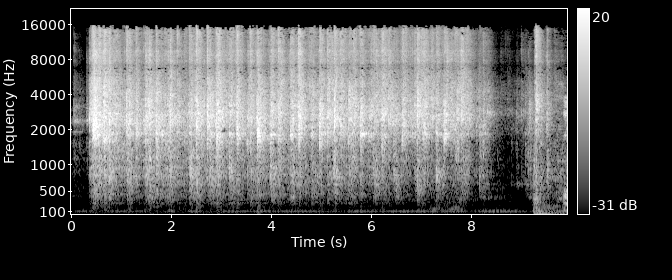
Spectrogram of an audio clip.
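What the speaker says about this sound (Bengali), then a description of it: "শেক করে নেব।" Cocktail of country liquor shaken hard with ice in a shaker, a dense continuous rattle and clatter held near and loud for about nine seconds, then stopping abruptly.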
